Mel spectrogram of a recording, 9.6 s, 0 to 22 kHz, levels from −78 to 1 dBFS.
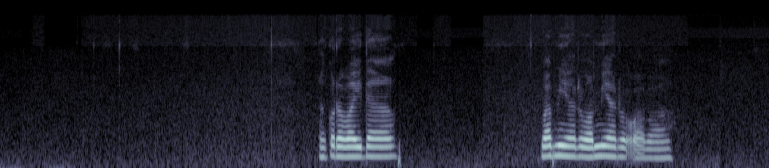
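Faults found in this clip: Comfort noise in place of the background: flat, featureless hiss at 0.00–0.33, 0.55–1.01, 5.21–5.41 and 5.63–6.03 s, about 1–2 dB quieter than the room noise. Likely Opus DTX synthesising noise during pauses.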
